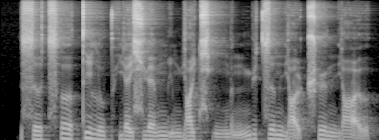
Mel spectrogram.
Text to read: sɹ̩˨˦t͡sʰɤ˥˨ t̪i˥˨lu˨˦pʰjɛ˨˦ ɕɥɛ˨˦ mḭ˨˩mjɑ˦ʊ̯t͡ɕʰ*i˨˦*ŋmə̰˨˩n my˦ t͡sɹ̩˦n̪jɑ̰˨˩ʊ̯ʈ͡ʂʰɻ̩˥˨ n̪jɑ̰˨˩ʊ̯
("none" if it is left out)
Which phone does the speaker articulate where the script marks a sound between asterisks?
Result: i˩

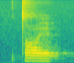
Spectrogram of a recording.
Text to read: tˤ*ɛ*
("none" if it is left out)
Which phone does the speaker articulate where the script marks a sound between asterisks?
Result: ɛ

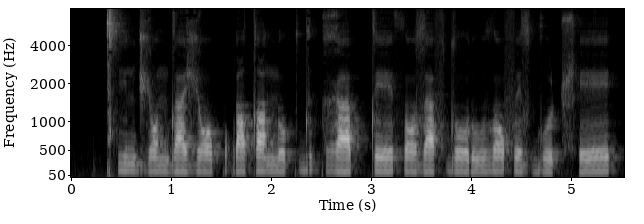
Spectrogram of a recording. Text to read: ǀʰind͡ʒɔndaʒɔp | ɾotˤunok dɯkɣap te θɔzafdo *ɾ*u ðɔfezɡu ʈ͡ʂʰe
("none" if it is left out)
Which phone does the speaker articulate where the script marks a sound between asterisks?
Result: ɾ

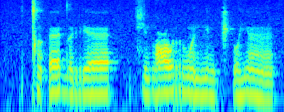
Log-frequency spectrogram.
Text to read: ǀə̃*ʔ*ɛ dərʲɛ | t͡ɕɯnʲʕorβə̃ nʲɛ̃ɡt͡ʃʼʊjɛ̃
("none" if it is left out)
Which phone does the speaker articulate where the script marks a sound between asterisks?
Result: ʔ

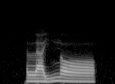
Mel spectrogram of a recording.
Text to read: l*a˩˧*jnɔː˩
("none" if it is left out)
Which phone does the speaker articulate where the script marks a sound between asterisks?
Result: a˩˧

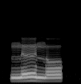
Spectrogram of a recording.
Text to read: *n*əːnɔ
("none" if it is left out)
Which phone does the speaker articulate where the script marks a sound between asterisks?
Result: n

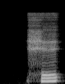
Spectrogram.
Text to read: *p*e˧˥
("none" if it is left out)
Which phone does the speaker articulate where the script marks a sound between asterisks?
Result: h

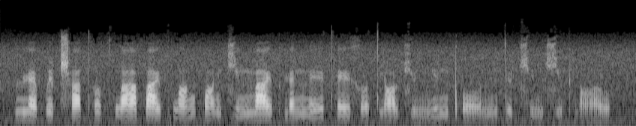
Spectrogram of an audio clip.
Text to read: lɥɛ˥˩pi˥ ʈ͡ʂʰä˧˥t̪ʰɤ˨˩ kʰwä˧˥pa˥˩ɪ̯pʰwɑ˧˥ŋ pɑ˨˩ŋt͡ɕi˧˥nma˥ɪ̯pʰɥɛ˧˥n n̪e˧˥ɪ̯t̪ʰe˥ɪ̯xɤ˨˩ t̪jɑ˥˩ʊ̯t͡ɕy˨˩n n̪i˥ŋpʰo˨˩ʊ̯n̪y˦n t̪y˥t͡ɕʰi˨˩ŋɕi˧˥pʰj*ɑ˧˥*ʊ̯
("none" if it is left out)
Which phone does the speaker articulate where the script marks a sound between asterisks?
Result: ɑ˨˩˦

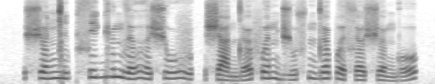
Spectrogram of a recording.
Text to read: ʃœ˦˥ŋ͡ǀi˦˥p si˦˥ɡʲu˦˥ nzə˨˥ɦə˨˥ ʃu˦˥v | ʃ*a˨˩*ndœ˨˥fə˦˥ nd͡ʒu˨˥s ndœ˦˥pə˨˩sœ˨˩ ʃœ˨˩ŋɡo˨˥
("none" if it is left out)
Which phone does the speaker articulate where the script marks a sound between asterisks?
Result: a˨˩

